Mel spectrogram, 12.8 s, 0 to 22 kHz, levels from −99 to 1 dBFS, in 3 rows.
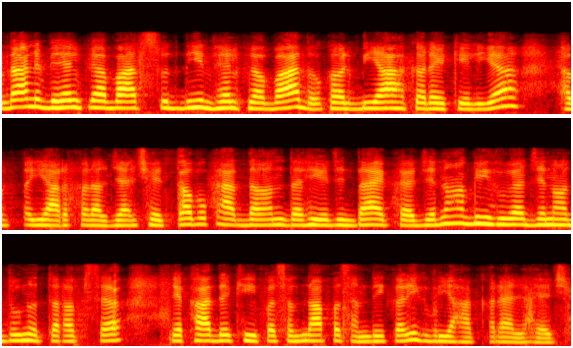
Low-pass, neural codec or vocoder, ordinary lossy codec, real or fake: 7.2 kHz; codec, 16 kHz in and 24 kHz out, 0.8 kbps, FocalCodec, streaming, 65536 codes; none; fake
